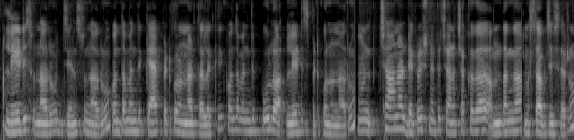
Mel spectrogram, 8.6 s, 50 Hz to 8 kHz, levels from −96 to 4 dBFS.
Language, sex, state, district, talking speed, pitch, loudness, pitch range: Telugu, female, Andhra Pradesh, Anantapur, 155 wpm, 180 Hz, -38 LUFS, 160-195 Hz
